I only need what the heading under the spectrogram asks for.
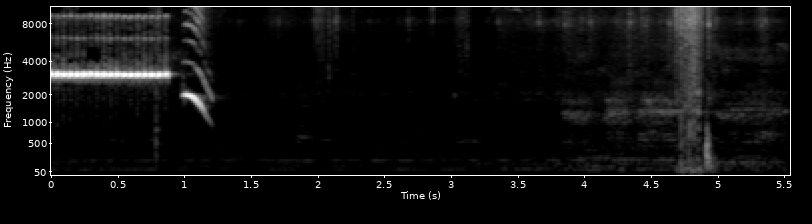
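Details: Common iora in Indonesia singing in the lively "nyiul" style: a steady rapid pulsed whistle held for about a second, then a quick downward-sliding slur, followed by quiet room hum and a brief knock.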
